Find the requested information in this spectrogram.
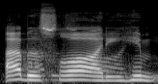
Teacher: با پر جزم ہے، یاد رکھیے با حروف قلقلہ میں سے ہے، یہاں پر اس کو ہلا کے پڑھا جائے گا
